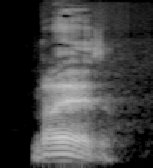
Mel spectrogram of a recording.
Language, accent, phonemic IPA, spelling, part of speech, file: French, France, /bʁɛz/, braises, noun / verb, LL-Q150 (fra)-braises.wav
- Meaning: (noun) plural of braise; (verb) second-person singular present indicative/subjunctive of braiser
